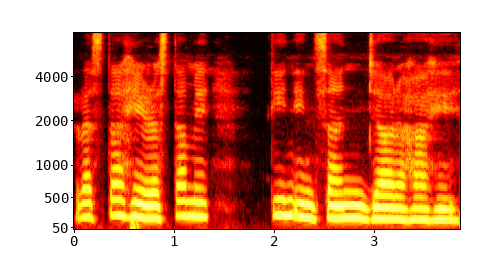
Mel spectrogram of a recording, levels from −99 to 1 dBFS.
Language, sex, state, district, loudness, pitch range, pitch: Hindi, female, Arunachal Pradesh, Lower Dibang Valley, -13 LUFS, 180-215 Hz, 195 Hz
